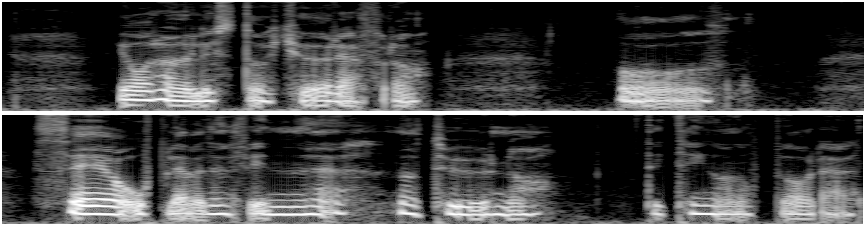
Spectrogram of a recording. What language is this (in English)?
Norwegian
